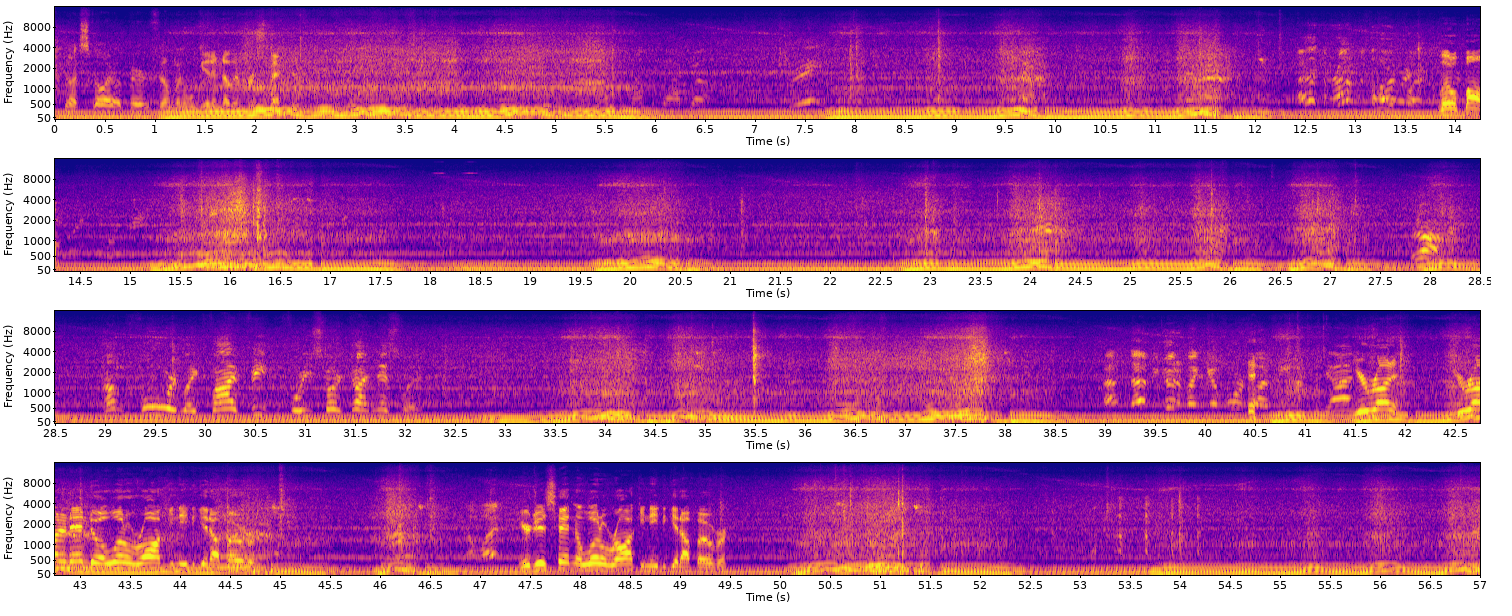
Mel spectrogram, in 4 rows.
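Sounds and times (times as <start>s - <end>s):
engine revving: 0.0s - 57.0s.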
